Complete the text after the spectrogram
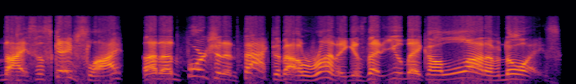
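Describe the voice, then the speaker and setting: A man's voice: high voice, lively intonation, measured pace, creaky, sharp tone, dry recording, heavily acted. A man voicing a brainy, fussy turtle mission planner in a video game, nasal and precise, explaining things in wordy technical terms. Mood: coaching, confident. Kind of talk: video game tutorial voice acting.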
